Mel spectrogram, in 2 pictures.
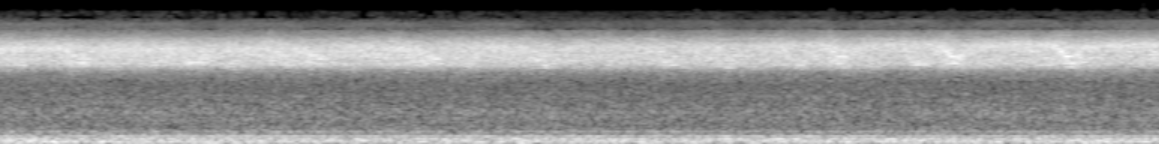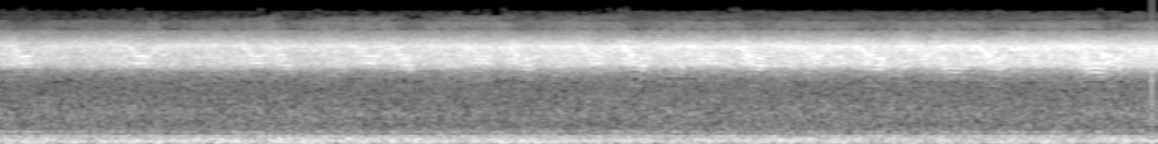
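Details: Nebraska cicadas singing from the trees on a July summertime evening, a continuous high buzz that grows slightly louder and more rapidly pulsing toward the end.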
